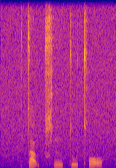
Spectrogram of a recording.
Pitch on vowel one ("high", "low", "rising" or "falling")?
falling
